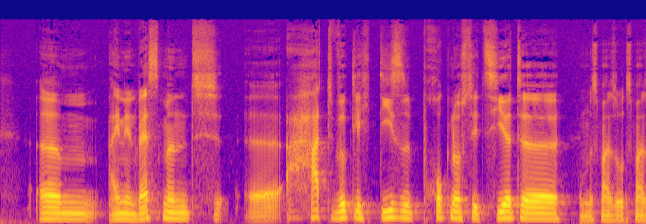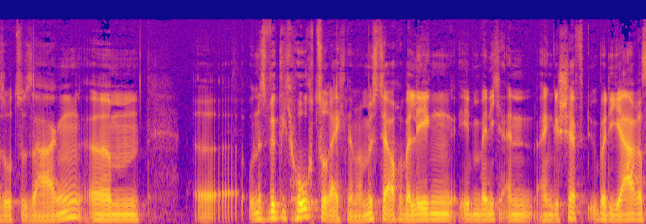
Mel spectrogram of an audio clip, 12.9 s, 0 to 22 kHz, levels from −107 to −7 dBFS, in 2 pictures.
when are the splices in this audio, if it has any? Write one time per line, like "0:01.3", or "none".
0:02.3
0:05.8
0:06.3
